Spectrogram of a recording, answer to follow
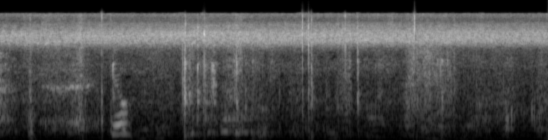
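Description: A steady, high-pitched chorus of cicadas, with scattered crackles and rustles of dry leaf litter and twigs close by.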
